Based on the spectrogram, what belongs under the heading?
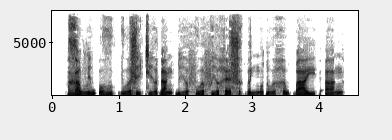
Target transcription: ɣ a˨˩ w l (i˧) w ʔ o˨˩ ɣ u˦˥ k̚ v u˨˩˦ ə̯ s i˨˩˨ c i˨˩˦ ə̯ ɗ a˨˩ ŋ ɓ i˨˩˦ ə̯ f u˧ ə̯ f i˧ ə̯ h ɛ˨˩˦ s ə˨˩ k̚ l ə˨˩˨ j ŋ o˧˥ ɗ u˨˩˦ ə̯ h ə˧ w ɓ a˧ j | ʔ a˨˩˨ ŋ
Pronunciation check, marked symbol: correct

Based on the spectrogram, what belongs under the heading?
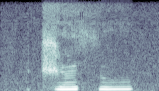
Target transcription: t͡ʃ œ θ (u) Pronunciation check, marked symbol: correct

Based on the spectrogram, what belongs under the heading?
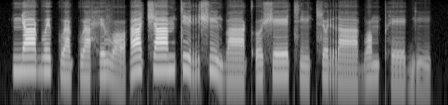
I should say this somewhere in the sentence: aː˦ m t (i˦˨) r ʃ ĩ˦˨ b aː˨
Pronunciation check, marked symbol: correct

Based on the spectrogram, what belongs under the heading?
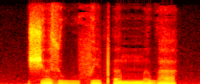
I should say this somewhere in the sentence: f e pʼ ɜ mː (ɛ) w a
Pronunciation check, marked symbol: incorrect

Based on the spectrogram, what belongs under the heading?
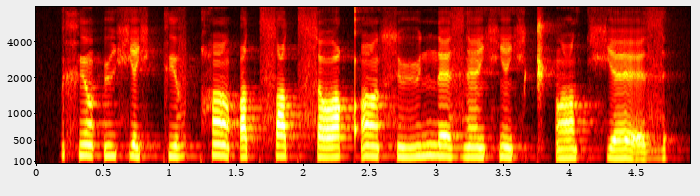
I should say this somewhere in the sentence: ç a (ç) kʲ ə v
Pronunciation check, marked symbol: correct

